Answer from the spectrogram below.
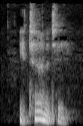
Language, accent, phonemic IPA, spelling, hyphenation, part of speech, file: English, Southern England, /ɪˈtɜːnɪti/, eternity, etern‧i‧ty, noun, LL-Q1860 (eng)-eternity.wav
- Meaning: 1. Existence without end, infinite time 2. Existence outside of time 3. A period of time which extends infinitely far into the future 4. The remainder of time that elapses after death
